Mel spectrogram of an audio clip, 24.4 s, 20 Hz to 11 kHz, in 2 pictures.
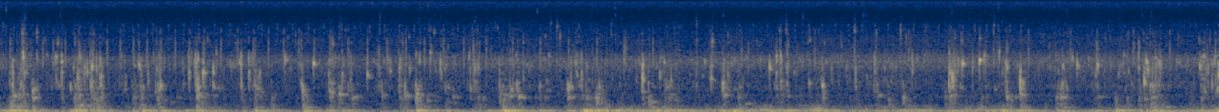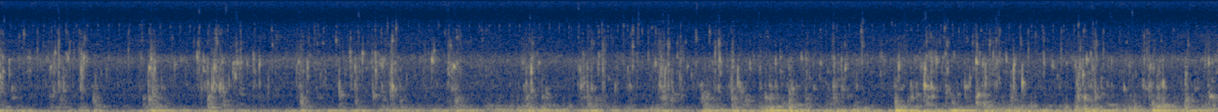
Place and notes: Antakalnis, Lithuania, hydrophone at the bridge
underwater microphone at the bridge
Trakų rajono savivaldybė, Vilniaus apskritis, Lietuva, 1 June 2020, 17:50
